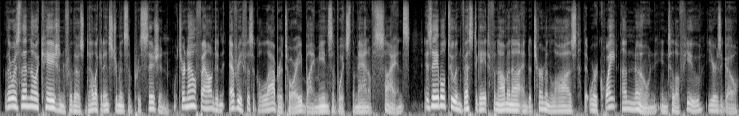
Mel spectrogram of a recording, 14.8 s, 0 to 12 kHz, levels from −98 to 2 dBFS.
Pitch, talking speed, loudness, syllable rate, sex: 125 Hz, 180 wpm, -19 LUFS, 5.8 syllables/s, male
